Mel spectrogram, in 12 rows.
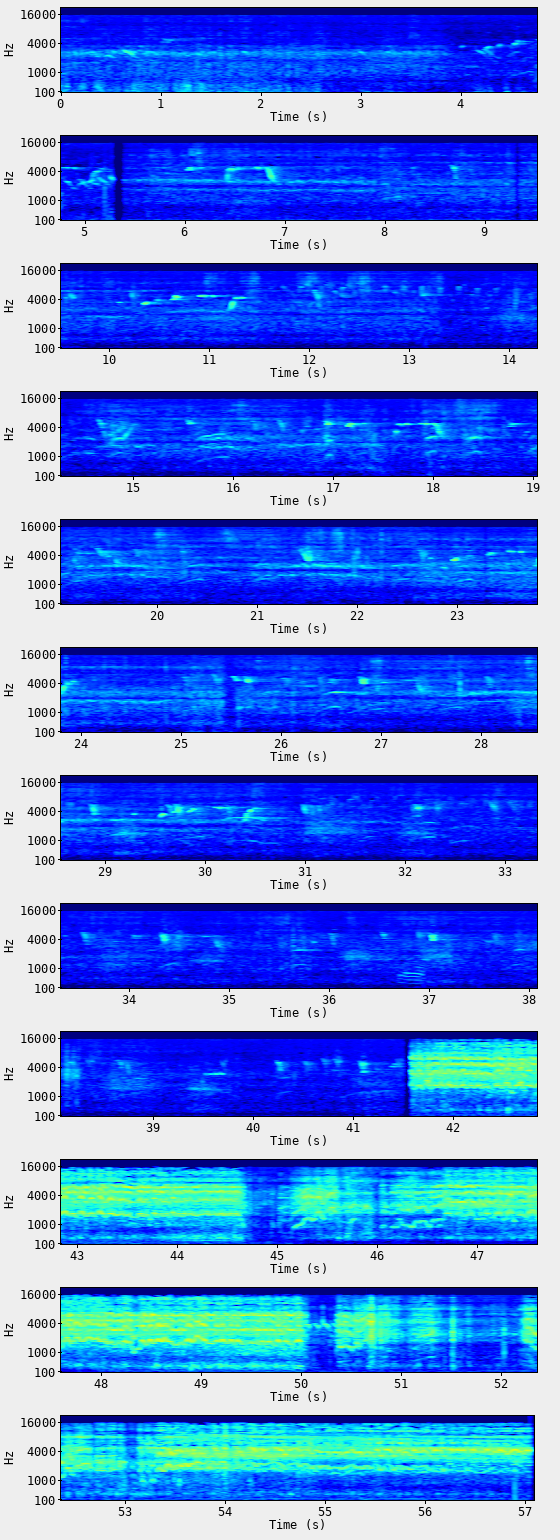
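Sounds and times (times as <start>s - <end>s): wind rumbling on microphone: 0.0s - 9.6s
wild birds chirping: 0.0s - 57.0s.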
